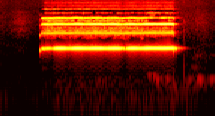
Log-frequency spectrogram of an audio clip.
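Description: A single sustained note D on a wind instrument, fingered with only the middle finger on the second hole and the thumb hole open, in a lesson on the tune When the Saints Go Marching In. It holds steady and clear for about two seconds, alone.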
